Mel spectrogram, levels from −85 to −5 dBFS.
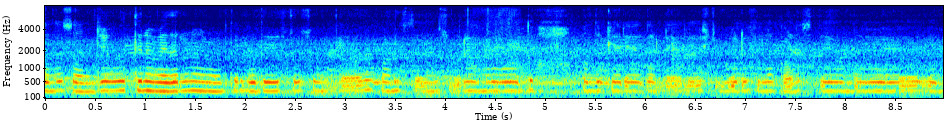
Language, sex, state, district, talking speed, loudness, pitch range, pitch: Kannada, female, Karnataka, Dharwad, 140 wpm, -28 LUFS, 235-245 Hz, 245 Hz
